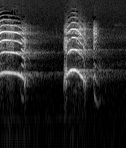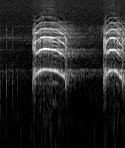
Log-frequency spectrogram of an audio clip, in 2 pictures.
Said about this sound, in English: A male limpkin has awakened. This relatively tall bird, whose dark brown feathers are streaked with white, stretches and calls again.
